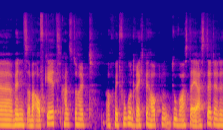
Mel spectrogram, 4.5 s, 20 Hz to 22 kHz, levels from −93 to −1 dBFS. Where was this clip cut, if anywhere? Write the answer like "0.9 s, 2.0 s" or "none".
1.0 s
